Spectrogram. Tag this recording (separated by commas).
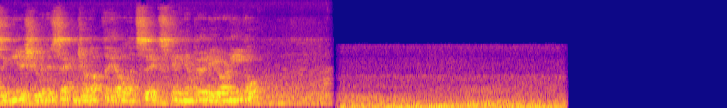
Speech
